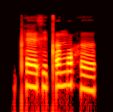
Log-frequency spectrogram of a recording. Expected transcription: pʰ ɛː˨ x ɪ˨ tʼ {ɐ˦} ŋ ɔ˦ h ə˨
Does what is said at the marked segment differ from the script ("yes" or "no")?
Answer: no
